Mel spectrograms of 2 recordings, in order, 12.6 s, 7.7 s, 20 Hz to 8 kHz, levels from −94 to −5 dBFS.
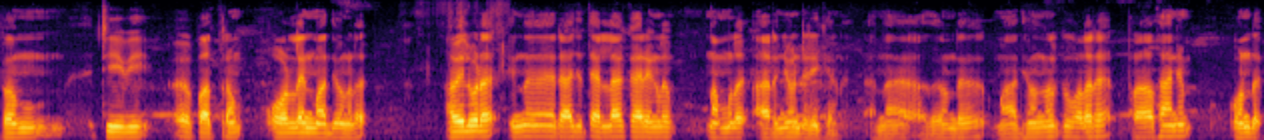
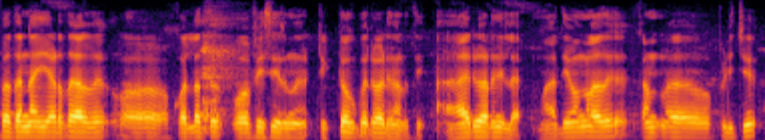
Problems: background sounds at intervals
